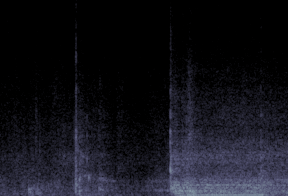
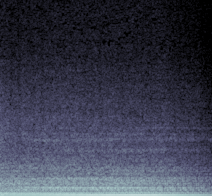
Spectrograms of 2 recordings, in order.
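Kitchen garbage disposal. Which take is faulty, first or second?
second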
